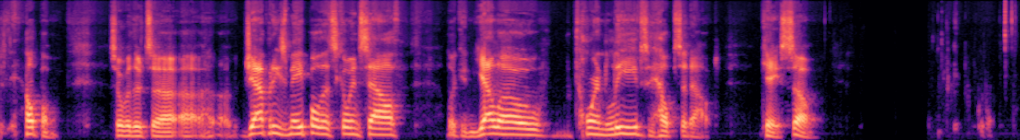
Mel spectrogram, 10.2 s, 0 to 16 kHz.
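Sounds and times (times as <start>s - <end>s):
speech: 0.2s - 8.2s
quick quiet sip from a drink: 9.3s - 10.2s
soft wet mouth and swallowing noises: 9.3s - 10.2s.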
